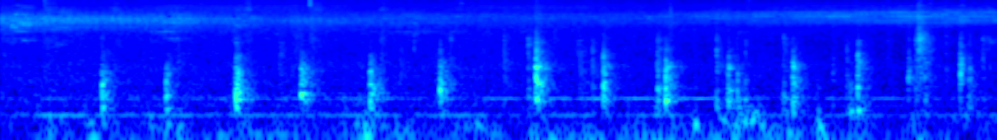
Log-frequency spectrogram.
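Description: Footsteps thud on a wooden floor at a steady walking pace.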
